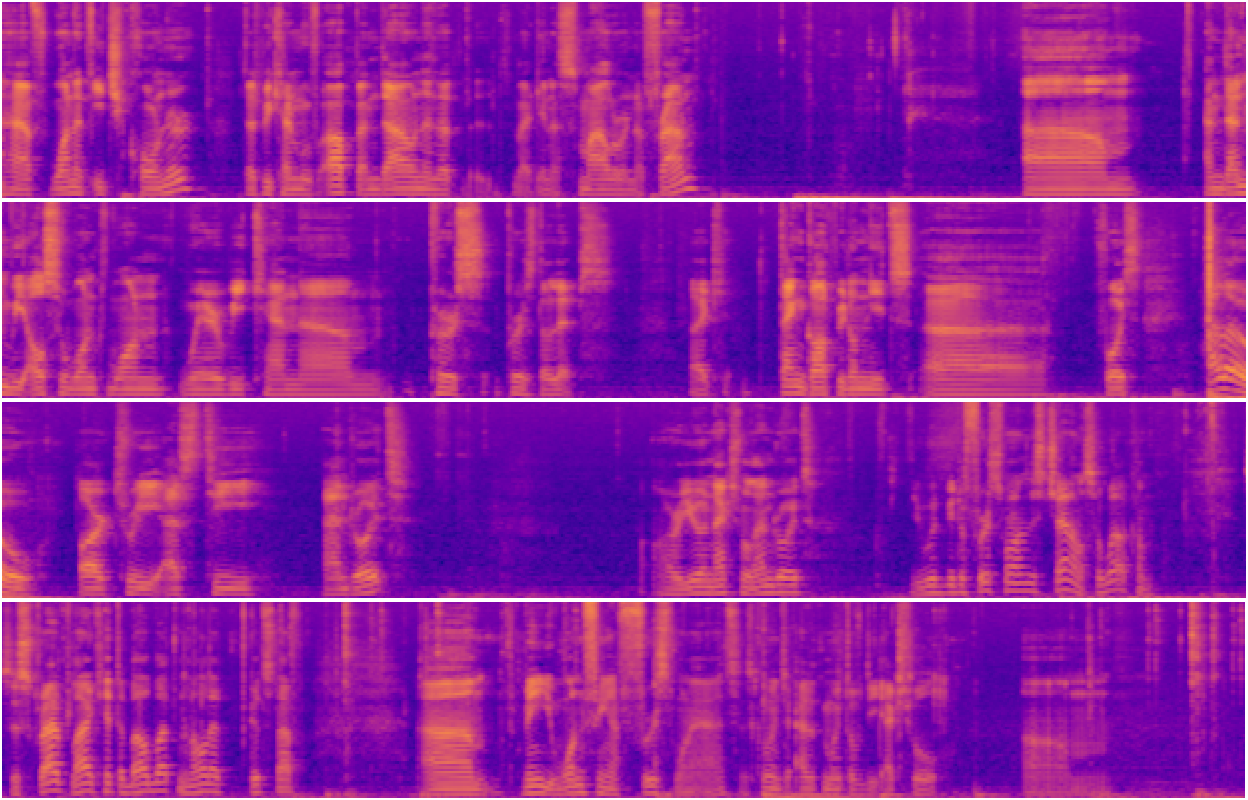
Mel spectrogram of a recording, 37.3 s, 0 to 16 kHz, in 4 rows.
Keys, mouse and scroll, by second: 1.0 middle click, 3.3 middle click, 5.0 middle click, 5.2 middle click, 28.4 middle click, 29.0 scroll up 1, 29.2 middle click, 29.4 scroll down 2, 30.0 right click, 30.5 ctrl+Tab, 30.7 right click, 31.2 ctrl+Tab, 31.4 scroll down 2, 32.2 right click, 32.9 Tab, 33.8 KP_1, 34.0 KP_3, 34.7 scroll up 1, 34.9-35.8 scroll down 3, 36.2 Tab, 36.6 right click, 37.0 ctrl+Tab, 37.2 right click.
